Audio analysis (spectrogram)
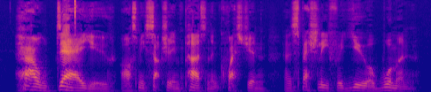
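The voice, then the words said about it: Angry Scrooge character voice. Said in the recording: “Ooh, you like Scrooge? ... Yes, I'm Scrooge. ... Oh, wow, that was good. ... my impression there”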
